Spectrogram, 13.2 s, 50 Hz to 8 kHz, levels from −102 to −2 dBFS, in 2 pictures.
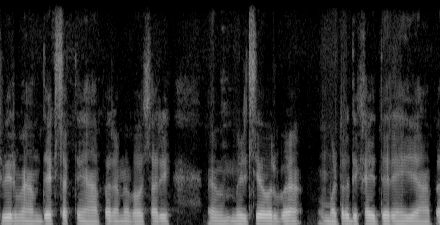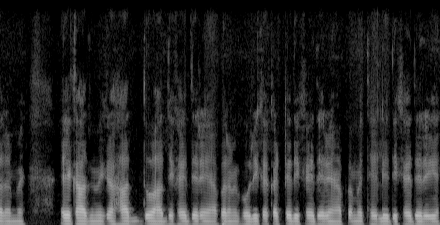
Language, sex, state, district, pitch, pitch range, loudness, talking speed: Hindi, male, Uttar Pradesh, Muzaffarnagar, 100 Hz, 100-105 Hz, -36 LUFS, 220 wpm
